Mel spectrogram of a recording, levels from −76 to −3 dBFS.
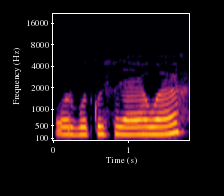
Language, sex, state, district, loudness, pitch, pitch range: Hindi, male, Bihar, Jamui, -17 LUFS, 225 Hz, 225-235 Hz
